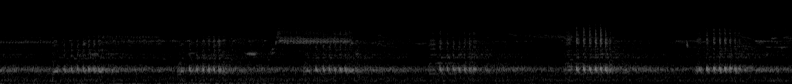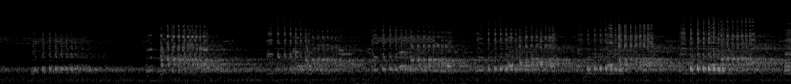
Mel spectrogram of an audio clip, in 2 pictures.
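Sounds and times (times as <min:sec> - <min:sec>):
sandhill crane calling: 0:00.5 - 0:03.7, 0:04.3 - 0:04.9, 0:05.7 - 0:06.3, 0:06.9 - 0:07.6, 0:08.2 - 0:15.8.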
